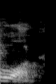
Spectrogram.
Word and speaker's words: walk: but then we say walk so there l is silent but in bulk l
